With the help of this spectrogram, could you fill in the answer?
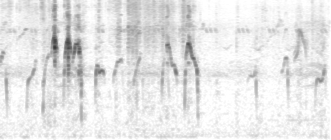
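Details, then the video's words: Grey francolin (teetar) calling: short, sharp, rising whistled notes in quick ringing bursts, with a brief pause and a few softer notes after. "jose teeatr ki awaz,partridge bird full sound"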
